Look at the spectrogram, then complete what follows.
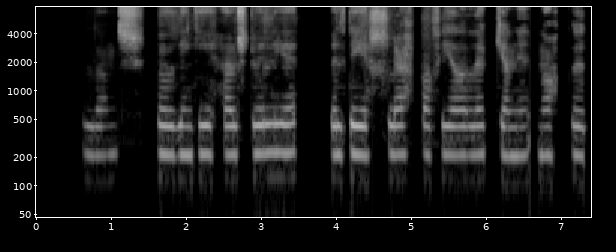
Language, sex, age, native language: Icelandic, male, 11, Polish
